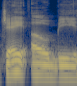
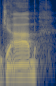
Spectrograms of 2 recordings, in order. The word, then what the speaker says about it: Job: with and that is the Book of Job that's spelled j o b so some of you you might have been pronouncing it the Book of Job I definitely did that before Seminary so like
